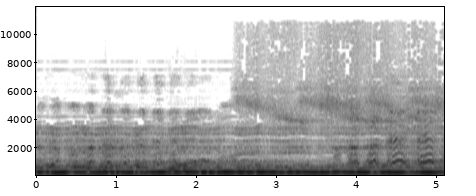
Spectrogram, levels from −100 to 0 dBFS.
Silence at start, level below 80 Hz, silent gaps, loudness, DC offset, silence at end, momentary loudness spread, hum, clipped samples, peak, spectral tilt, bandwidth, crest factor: 0 s; -66 dBFS; none; -16 LUFS; under 0.1%; 0 s; 2 LU; none; under 0.1%; -6 dBFS; -8 dB/octave; 6.2 kHz; 10 dB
